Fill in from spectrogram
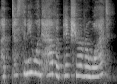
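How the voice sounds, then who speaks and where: Very high-pitched, childlike nurse girl. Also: fairly even intonation, fairly quick, reverberant, a little hiss or hum. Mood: gentle, polite. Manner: polite, gentle, attentive. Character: small, gentle, polite, caring head nurse girl. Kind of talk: video game voice acting.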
